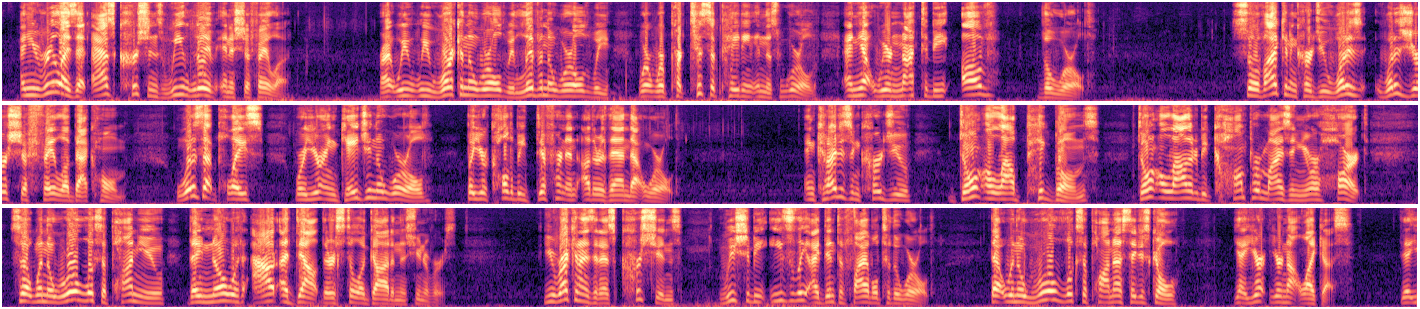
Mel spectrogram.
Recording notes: Live Lessons from Israel (Israel Study Tour 2019). Despite a bit of wind in the background.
